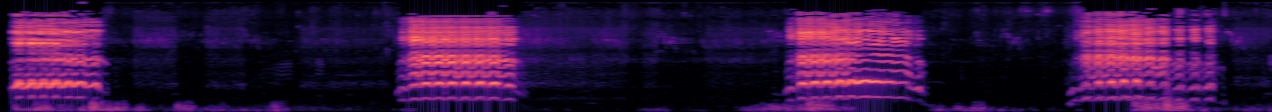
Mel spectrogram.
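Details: Goats bleating in a series of loud, wavering, nasal cries, each lasting under a second and spaced a few seconds apart, with low rustling and handling noise between calls.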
